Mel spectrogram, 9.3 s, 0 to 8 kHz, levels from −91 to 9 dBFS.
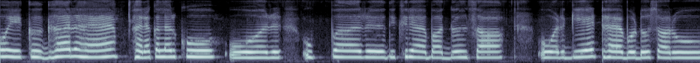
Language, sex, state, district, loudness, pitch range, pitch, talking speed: Rajasthani, female, Rajasthan, Churu, -12 LUFS, 270-305 Hz, 285 Hz, 115 wpm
